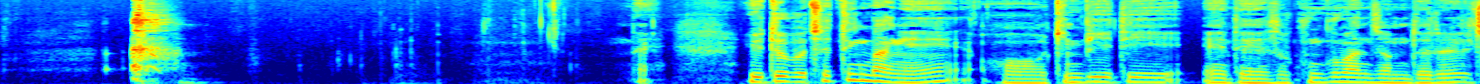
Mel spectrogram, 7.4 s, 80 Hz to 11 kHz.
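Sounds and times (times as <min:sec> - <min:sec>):
person coughing: 0:00.5 - 0:01.1
speech: 0:03.2 - 0:07.3.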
